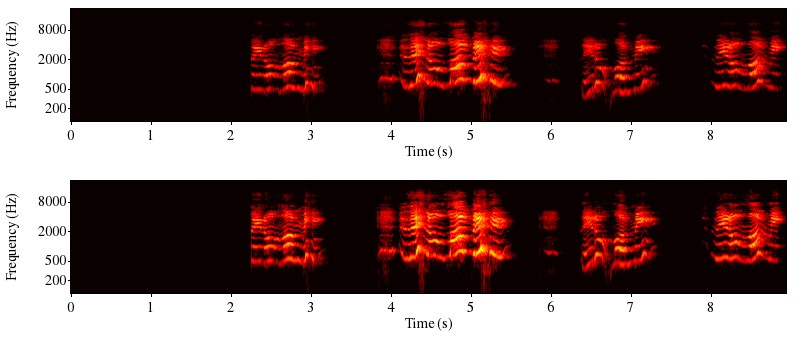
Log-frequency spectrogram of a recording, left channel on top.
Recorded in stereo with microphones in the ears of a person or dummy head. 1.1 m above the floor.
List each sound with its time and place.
2.3 s crying: 30° right (ahead or behind), 1.1 m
